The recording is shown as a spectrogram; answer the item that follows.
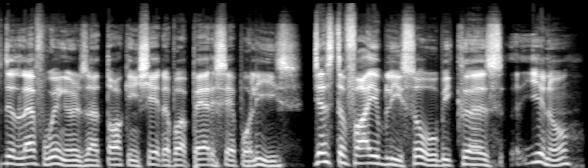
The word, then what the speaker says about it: Persepolis: Persepolis. That's how you pronounce it.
